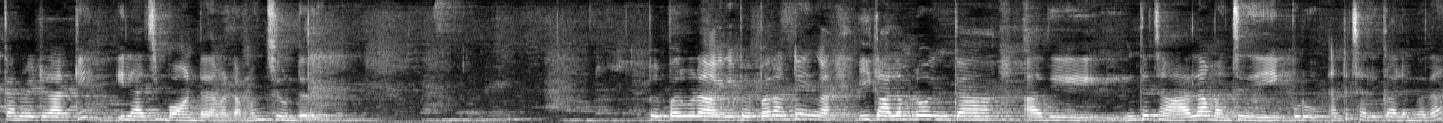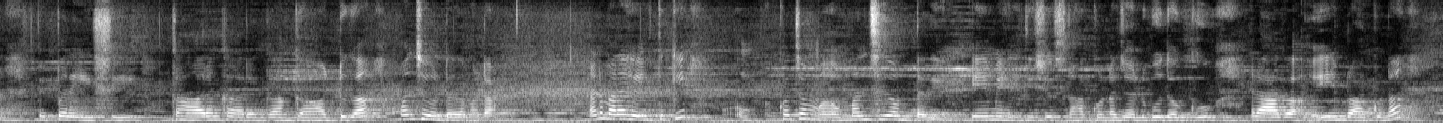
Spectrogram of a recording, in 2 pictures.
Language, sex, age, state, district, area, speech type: Telugu, female, 18-30, Telangana, Vikarabad, rural, spontaneous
